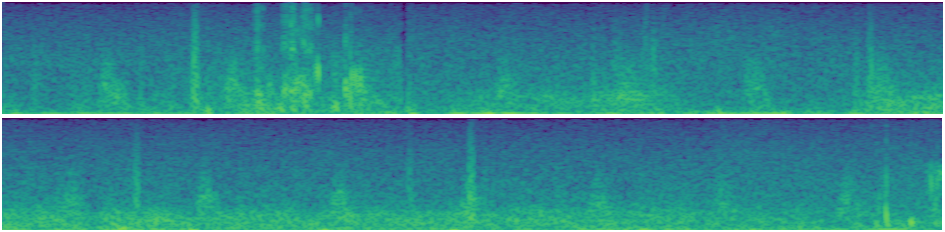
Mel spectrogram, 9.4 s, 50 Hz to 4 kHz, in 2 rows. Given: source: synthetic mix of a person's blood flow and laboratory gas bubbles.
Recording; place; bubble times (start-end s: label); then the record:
Doppler ultrasound of blood flow; subclavian vein
1.25-1.83 s: bubbles
9.04-9.17 s: bubbles
9.21-9.41 s: bubbles
From the record:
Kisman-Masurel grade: 223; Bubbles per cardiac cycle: several, 3 to 8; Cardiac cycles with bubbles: 10 to 50%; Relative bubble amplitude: loud (0.450 to 0.775); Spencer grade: 2 (many but less than half of the cardiac periods contain bubble signals, singularly or in groups); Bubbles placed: anywhere in the cardiac cycle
